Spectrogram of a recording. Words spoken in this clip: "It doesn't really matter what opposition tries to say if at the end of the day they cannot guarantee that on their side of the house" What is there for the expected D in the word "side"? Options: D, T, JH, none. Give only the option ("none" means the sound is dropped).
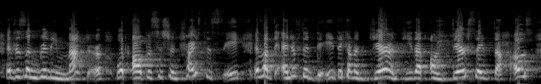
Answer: none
